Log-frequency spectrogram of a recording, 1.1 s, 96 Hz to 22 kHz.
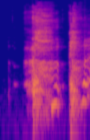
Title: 기침 모음집 1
